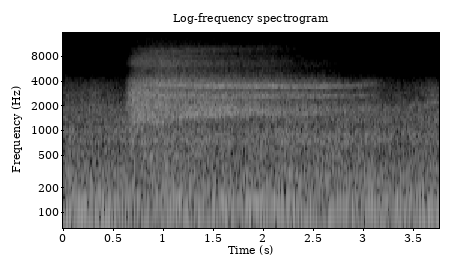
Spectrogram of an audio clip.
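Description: Children exhale together in a yoga exercise, producing a single long breathy rush of air that lasts a few seconds, close and soft, then fades.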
